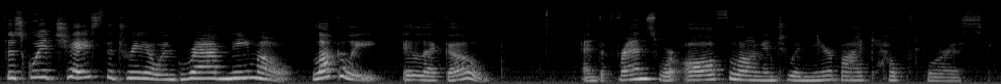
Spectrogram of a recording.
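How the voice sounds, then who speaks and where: A woman reading a children's story aloud in an expressive, measured storytelling style, with deliberate phrasing. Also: on the high side. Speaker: library storybook reader. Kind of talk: expressive scripted read-aloud narration for children.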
